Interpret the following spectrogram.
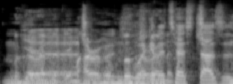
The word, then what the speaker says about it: Muharemovic: And Homerovic, We need to learn his name. Muharemovic.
